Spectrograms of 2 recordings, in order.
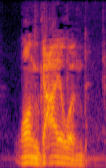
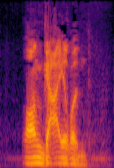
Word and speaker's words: Long Island: As I was listening to the program, all of a sudden the brilliant Todd from South Carolina mentioned Suffolk County, Long Island, or as it's pronounced thereabouts, Long Island. You got to pronounce the G, Long Island.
